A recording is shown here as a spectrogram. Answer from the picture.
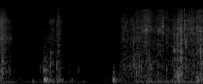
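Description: Faint handling of a paper envelope and packaging being opened: a few soft clicks, then low rustling in the second half.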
